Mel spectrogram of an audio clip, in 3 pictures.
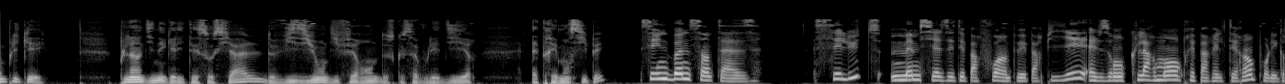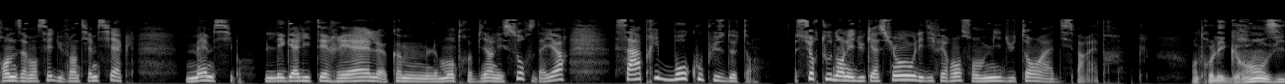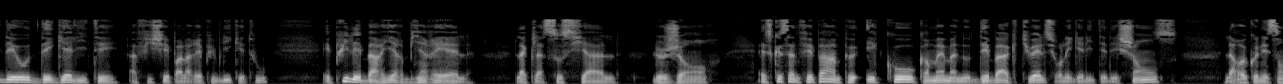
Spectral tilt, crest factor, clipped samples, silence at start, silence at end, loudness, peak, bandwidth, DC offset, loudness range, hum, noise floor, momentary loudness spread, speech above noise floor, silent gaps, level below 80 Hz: -5 dB/octave; 20 dB; under 0.1%; 0 s; 0 s; -23 LUFS; -4 dBFS; 8.8 kHz; under 0.1%; 4 LU; none; -57 dBFS; 13 LU; 34 dB; none; -44 dBFS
